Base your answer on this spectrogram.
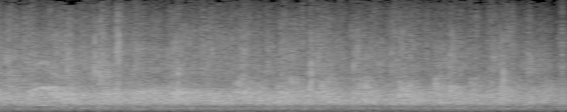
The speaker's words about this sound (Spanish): Entonces dar un aplauso fuerte al Señor.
